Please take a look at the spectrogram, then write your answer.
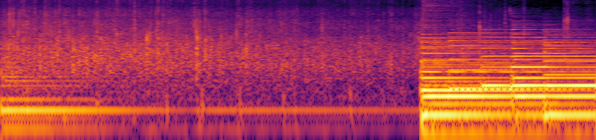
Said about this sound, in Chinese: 一起来拍手赞美他，哈利路亚。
